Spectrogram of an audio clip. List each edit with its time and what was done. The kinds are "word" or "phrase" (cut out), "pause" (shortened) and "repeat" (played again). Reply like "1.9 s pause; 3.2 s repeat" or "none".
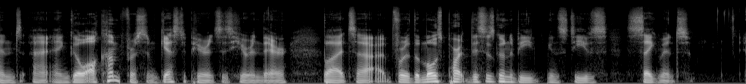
1.2 s word; 3.2 s word; 5.5 s word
